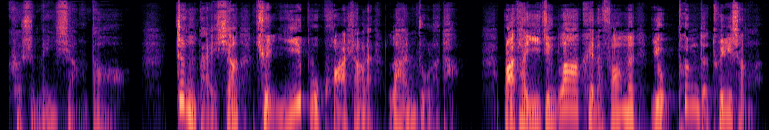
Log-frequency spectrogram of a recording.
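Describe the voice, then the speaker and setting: A man narrating a novel in a measured, dramatic storytelling manner. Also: medium pitch, wildly swooping pitch, slightly rough. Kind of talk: audiobook narration.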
